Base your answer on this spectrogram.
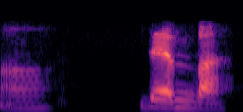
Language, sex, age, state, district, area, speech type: Bodo, female, 60+, Assam, Udalguri, urban, conversation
